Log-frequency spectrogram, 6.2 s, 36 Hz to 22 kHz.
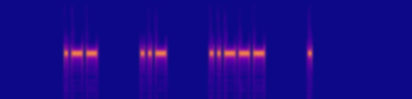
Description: Morse code, heard as a keyed tone, about 22 wpm, spaced as for 10 wpm, 700 Hz. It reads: WU2E
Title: USA Call Signs - 4x Character Spacing - 22wpm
